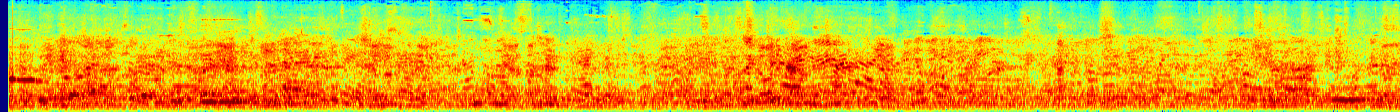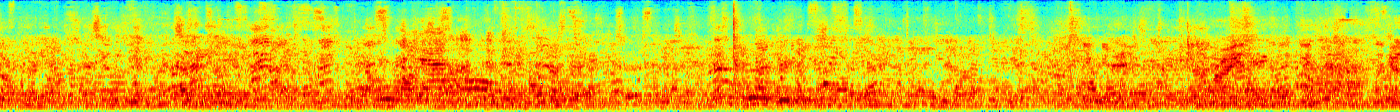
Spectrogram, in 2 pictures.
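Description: Chatter of many people talking at once, a steady babble of overlapping conversations with no single voice standing out.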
